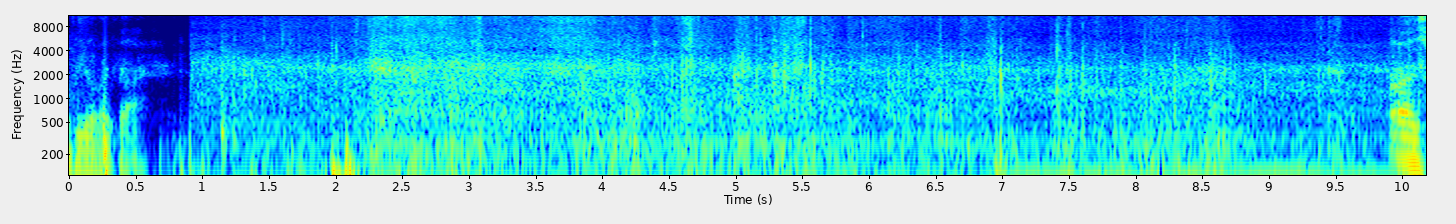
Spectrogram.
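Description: The plastic fabric of an inflatable figure rustles and flaps as it fills with air.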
